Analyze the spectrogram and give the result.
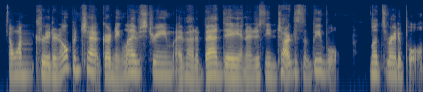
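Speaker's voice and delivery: normal talking voice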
